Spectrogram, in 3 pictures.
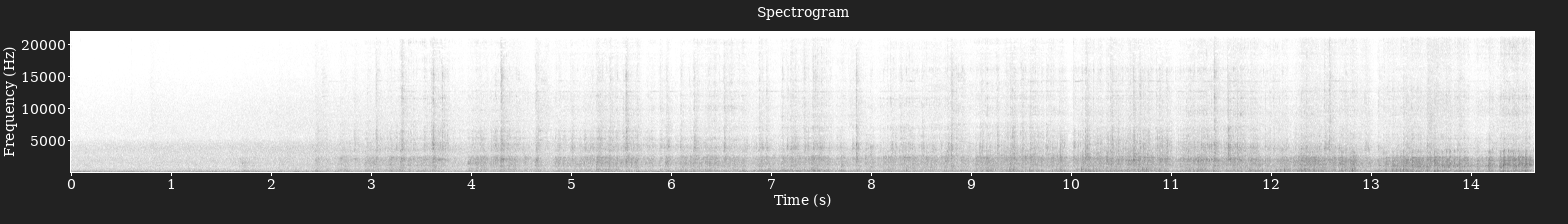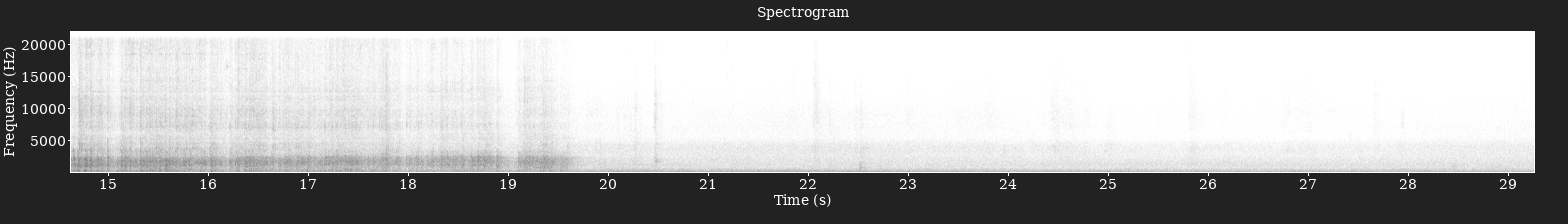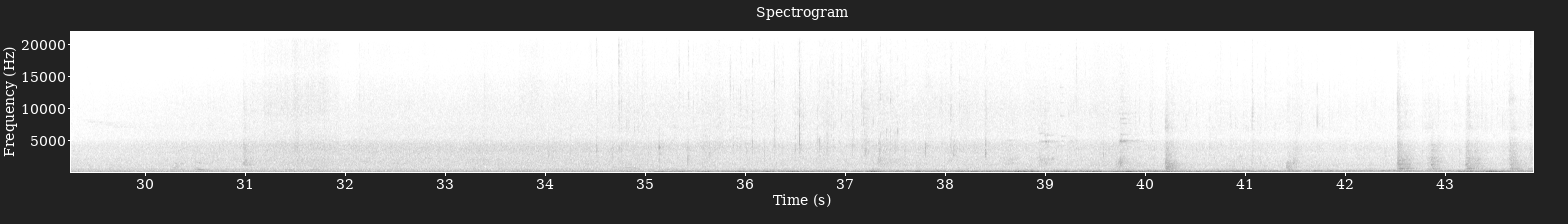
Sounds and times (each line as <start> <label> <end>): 0.0 wind and Leaves 43.8
1.0 Walking in the Park 26.0
30.5 Walking in the Park 43.8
